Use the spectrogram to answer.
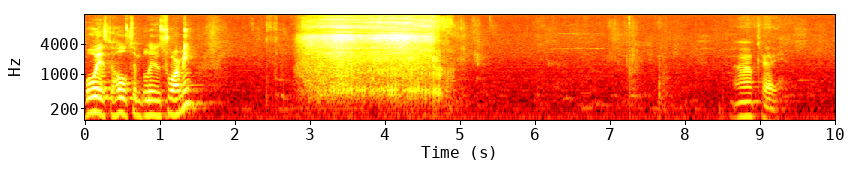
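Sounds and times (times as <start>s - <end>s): person blowing into a balloon: 2.8s - 5.0s.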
